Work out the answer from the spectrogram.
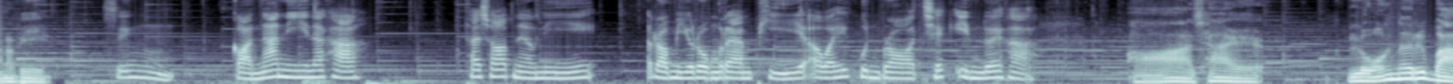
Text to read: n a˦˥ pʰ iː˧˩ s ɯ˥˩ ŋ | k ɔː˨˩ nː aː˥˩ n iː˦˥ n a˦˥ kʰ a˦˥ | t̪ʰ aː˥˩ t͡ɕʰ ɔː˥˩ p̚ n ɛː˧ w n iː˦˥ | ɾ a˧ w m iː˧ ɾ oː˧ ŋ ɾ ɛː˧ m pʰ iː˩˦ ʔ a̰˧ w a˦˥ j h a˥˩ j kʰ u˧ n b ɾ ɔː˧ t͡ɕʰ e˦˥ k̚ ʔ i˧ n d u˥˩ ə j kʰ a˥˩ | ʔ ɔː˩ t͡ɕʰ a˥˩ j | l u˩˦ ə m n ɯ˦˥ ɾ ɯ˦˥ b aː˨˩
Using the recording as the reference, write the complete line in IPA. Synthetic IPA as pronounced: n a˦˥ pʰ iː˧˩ s ɯ˥˩ ŋ | k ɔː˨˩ nː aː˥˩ n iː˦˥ n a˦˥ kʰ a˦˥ | t̪ʰ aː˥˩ t͡ɕʰ ɔː˥˩ p̚ n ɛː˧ w n iː˦˥ | ɾ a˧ w m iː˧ ɾ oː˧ ŋ ɾ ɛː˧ m pʰ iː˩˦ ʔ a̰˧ w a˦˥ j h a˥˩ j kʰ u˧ n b ɾ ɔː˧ t͡ɕʰ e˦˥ k̚ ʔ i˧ n d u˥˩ ə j kʰ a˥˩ | ʔ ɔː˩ t͡ɕʰ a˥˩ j | l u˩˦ ə ŋ n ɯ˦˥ ɾ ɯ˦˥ b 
